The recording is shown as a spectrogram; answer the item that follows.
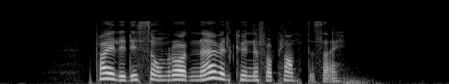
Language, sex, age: Norwegian, female, 42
